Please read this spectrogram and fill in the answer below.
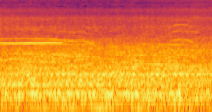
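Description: Military helicopter flying past, a steady engine and rotor drone, with a crowd's voices and a high held tone in the first part.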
